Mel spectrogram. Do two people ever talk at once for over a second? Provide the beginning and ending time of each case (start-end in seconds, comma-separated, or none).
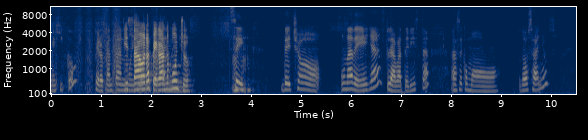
1.4-2.8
